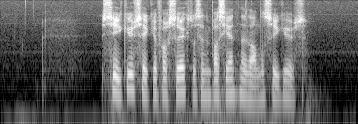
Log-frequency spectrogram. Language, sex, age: Norwegian, male, 28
